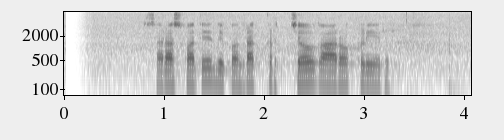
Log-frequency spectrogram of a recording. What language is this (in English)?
Javanese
